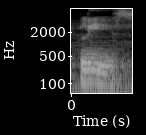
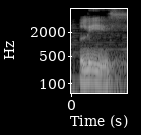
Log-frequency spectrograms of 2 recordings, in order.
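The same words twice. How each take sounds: No difference in how they are said.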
